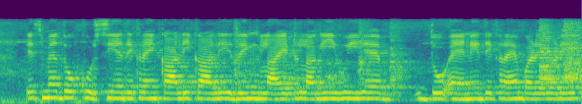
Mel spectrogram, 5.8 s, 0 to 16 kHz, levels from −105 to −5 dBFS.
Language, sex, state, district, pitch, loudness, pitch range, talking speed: Hindi, female, Madhya Pradesh, Katni, 205 Hz, -13 LUFS, 200-210 Hz, 185 wpm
